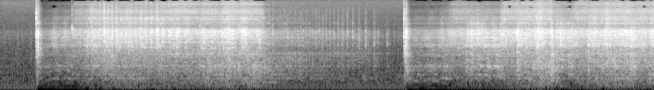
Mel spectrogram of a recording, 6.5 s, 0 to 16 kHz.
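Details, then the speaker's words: 1971 Ford LTD with a remote fuel tank and mechanical fuel pump, primed with brake cleaner into the carb: two crank attempts, each catching and running roughly briefly before dying; won't keep running, carb or accelerator pump suspected. "so I'm going to shoot a little juice in there see if we can't get this thing to last a little bit longer than the other times so here we go"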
